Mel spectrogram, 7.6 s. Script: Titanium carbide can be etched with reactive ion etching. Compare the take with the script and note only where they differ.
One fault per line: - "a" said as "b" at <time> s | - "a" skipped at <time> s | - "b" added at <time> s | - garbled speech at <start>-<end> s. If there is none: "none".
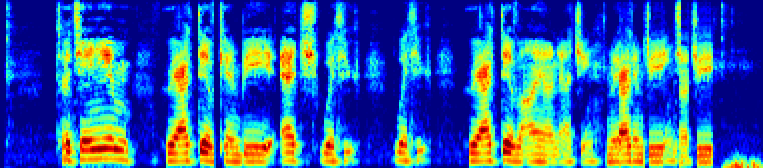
- "carbide" said as "reactive" at 1.7 s
- "with" added at 3.9 s
- garbled speech at 6.0-7.1 s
